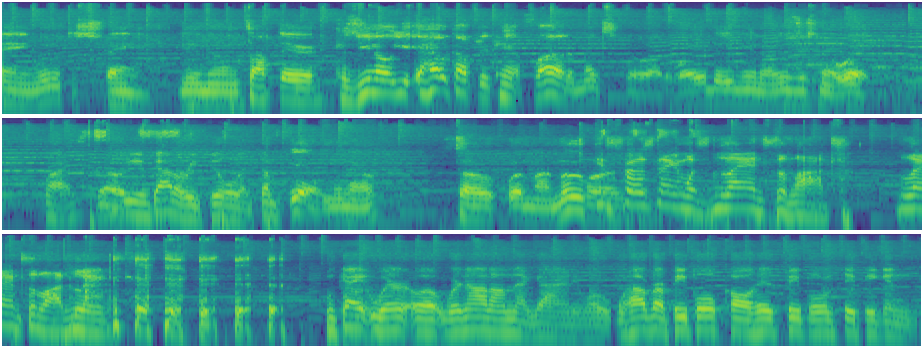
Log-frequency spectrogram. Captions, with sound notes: Because, you know, helicopter can't fly to Mexico, all the way, but you know, there's just no way. Right, so... You've got to refuel it somewhere. Yeah, you know, so what my move is. His first name was Lancelot. Lancelot, Link. [Laughs] Okay, we're not on that guy anymore. Have our people call his people and see if he can get on the show next week. How about that? Does that sound fair?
